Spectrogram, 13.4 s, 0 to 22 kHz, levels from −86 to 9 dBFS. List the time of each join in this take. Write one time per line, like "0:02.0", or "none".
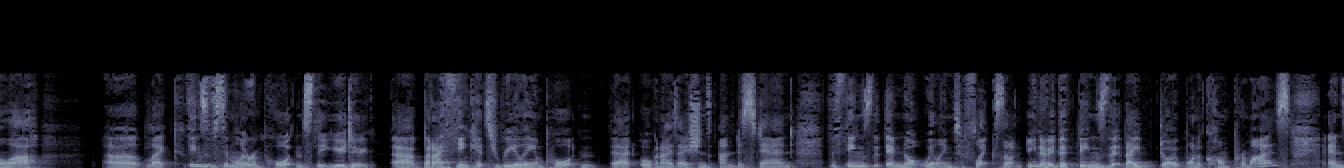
0:03.7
